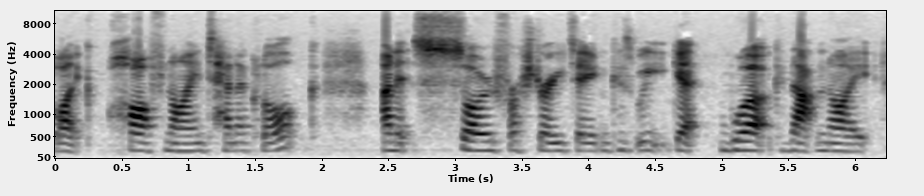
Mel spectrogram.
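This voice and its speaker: A woman's voice: on the low side, bright, forceful tone. A young adult woman with a southern English accent chats casually in a rambling, informal mukbang vlog. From England, Kent. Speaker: vlogger answering viewer questions.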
